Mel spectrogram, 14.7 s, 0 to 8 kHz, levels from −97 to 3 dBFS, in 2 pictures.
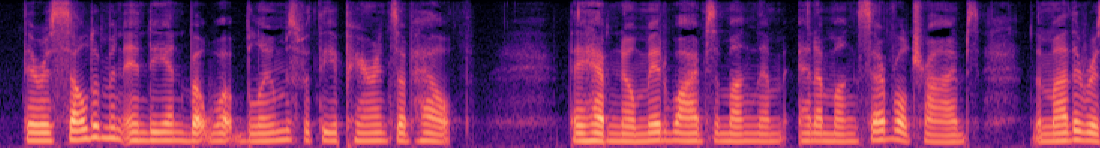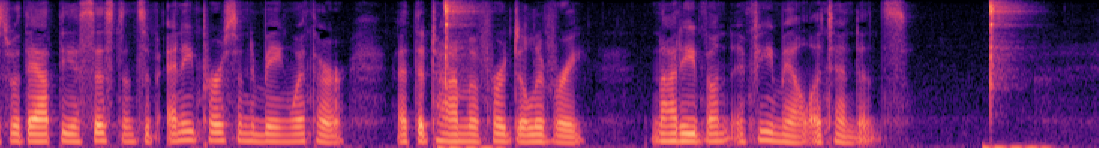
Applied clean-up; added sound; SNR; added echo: none; Cutlery, silverware; 4 dB; none.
